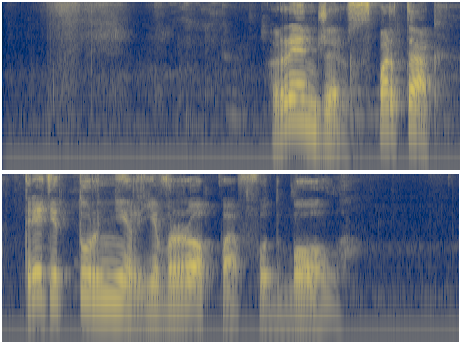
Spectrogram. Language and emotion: Russian, angry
